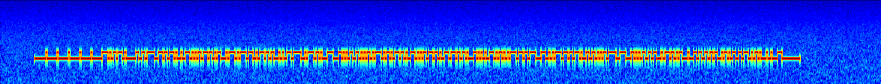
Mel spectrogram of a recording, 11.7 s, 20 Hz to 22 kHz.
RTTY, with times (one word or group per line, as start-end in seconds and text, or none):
1.8-2.1 IT
2.3-2.7 HAS
2.9-3.5 BEEN
3.6-5.3 CATEGORISED
5.4-5.7 AS
5.9-6.0 A
6.2-6.9 GRADE
7.1-7.5 ONE
7.7-8.9 HISTORIC
9.0-10.5 BUILDING.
